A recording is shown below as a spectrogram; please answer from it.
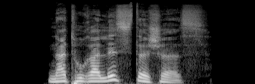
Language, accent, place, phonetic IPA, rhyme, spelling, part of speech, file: German, Germany, Berlin, [natuʁaˈlɪstɪʃəs], -ɪstɪʃəs, naturalistisches, adjective, De-naturalistisches.ogg
- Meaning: strong/mixed nominative/accusative neuter singular of naturalistisch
